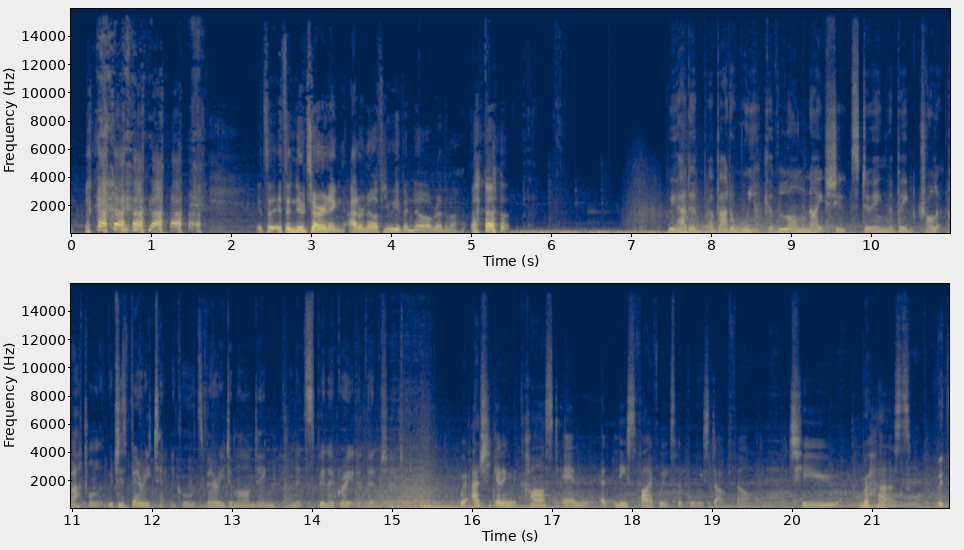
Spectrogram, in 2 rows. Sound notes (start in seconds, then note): 0.0 all laughing; 5.0 laughs; 6.1 upbeat music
